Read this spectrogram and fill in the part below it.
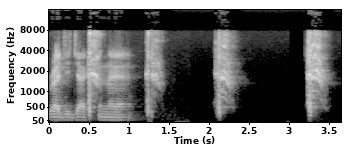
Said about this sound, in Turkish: Abi 6. Çok yaşa. Sen ne diyorsun? Ben hep böyle hapşırıyorum abi. Hapşırdım o 6'lı 7'li. Çok enteresan. İlk defa gördüm.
